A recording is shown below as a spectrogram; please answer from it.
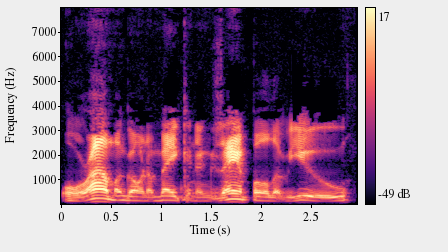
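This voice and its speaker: Man acting big gruff man, low rumbling voice. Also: moderate pace, pushed and bright, heavily acted. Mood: menacing. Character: big gruff menacing man with rustic speech.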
